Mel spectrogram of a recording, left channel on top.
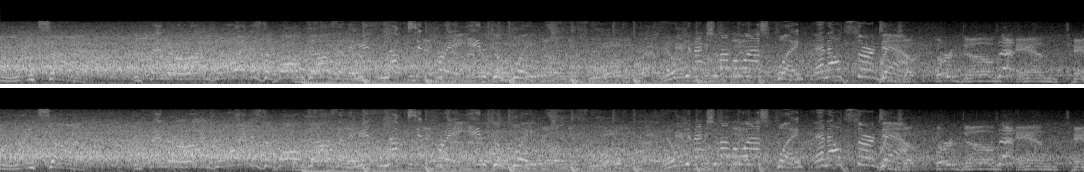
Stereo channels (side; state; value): both; normal; correlation 0.49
